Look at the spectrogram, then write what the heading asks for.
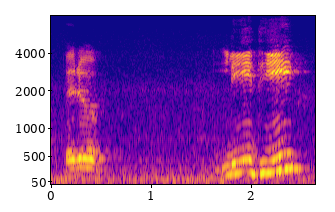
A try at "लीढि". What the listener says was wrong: धी क्यों होगा?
